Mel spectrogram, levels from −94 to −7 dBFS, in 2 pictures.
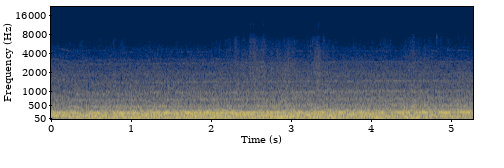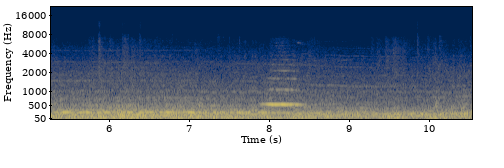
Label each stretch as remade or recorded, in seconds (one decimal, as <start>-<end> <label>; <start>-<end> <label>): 0.0-2.5 remade; 2.5-3.8 recorded; 3.8-4.2 remade; 4.2-7.0 recorded; 7.0-7.8 remade; 7.8-9.3 recorded; 9.3-10.5 remade

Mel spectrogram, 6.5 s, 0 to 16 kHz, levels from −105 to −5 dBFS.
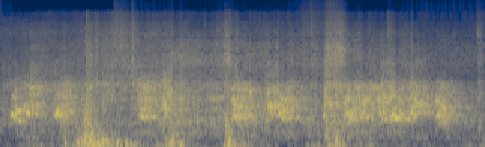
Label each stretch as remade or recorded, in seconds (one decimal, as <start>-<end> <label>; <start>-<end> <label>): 0.0-3.0 remade; 3.0-3.7 recorded; 3.7-5.7 remade; 5.7-6.5 recorded

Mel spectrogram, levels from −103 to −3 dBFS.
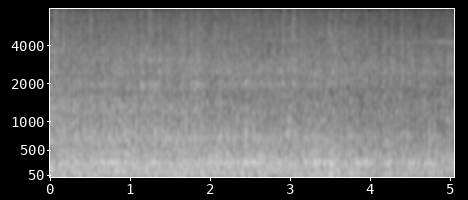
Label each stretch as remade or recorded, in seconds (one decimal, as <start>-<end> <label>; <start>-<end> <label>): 0.0-3.0 recorded; 3.0-4.3 remade; 4.3-5.1 recorded

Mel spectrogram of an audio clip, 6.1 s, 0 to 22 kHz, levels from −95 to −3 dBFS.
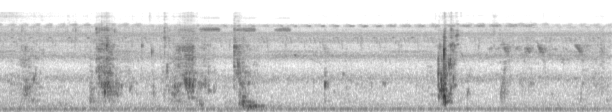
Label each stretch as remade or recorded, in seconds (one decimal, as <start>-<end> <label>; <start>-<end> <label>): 0.0-6.1 recorded

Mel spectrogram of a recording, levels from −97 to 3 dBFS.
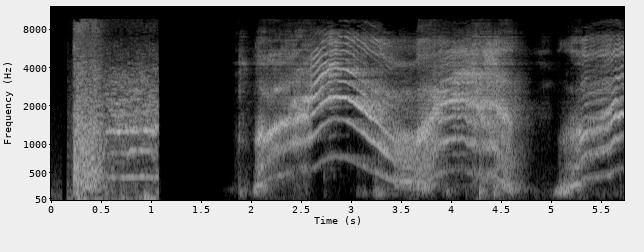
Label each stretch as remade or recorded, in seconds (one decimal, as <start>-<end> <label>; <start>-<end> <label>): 0.0-1.8 recorded; 1.8-2.6 remade; 2.6-4.2 recorded; 4.2-5.3 remade; 5.3-5.7 recorded

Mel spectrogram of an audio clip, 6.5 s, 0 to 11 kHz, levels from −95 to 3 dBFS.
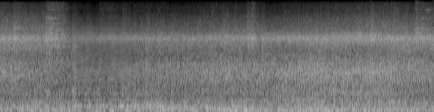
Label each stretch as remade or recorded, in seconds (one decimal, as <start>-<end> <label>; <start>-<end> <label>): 0.0-1.1 recorded; 1.1-2.0 remade; 2.0-6.5 recorded

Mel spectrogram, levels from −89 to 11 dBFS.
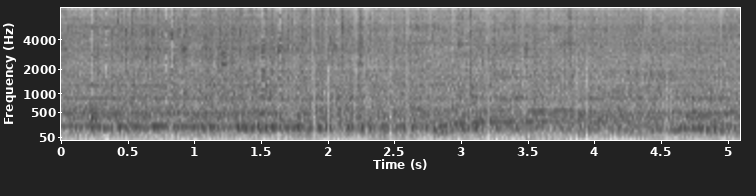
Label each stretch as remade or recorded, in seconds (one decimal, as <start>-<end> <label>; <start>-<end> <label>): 0.0-1.7 recorded; 1.7-5.1 remade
